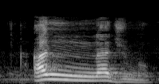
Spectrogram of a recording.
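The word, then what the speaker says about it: النَّجْمُ: An-najmu. You did not pronounce lam because noon is a shamsi, sun letter.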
